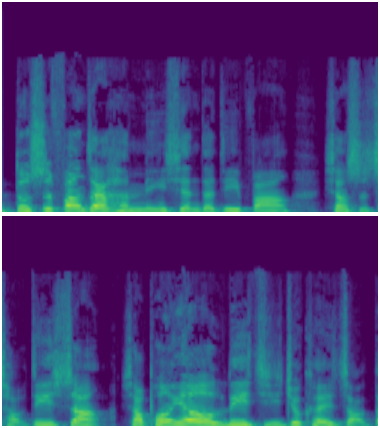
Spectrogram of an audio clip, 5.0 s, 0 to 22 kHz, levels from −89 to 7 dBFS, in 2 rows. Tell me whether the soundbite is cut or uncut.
cut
